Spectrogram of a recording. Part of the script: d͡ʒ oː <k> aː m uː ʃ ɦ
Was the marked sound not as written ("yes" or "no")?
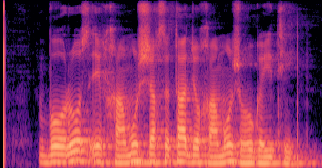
yes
